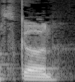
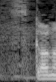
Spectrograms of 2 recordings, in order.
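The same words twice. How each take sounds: First: "scone" rhyming with "bone"; long o in scone. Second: "Scone" rhyming with "gone"; short o in scone. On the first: Friend offers the two ways of saying it, long-o "scone". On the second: Friend offers the two ways of saying it, short-o "Scone". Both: Shown as a demonstration.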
